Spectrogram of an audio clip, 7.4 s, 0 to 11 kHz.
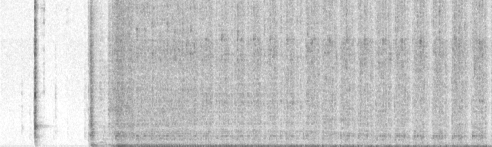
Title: ‘61 comet cold start i200 straight six manual choke exhaust leak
